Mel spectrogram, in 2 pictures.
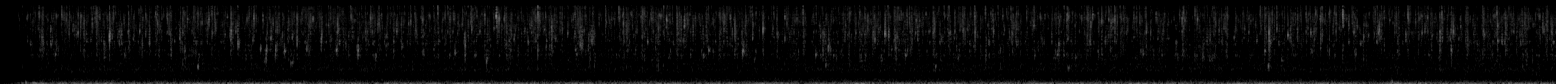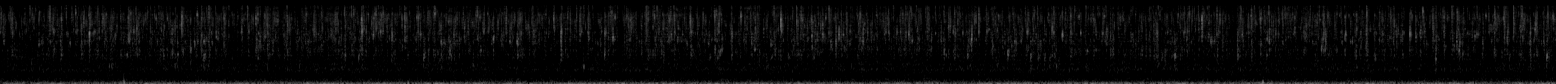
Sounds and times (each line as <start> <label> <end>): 0.1 Small stream splashing on to rocks 31.1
